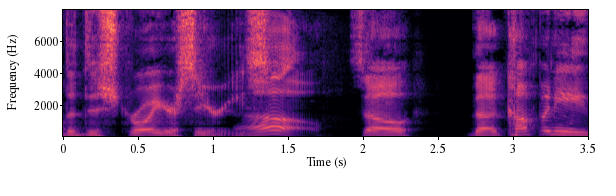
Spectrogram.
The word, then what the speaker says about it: Destoroyah: Well, the film still, like, even the Japanese say it as Destroyer. Oh, Destroyer. They spell it Destoroyah.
